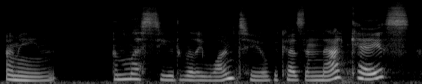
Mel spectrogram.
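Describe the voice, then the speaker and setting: A woman's voice: mid-range voice, unhurried, darkish tone, lightly acted. A woman playing a menacing, mockingly sweet female mob boss in a dramatic ASMR roleplay, taunting and drawing out her words for emphasis. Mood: smooth, teasing.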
